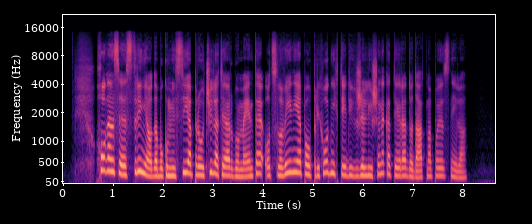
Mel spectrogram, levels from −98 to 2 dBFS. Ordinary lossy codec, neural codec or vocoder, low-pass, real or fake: none; autoencoder, 48 kHz, 32 numbers a frame, DAC-VAE, trained on Japanese speech; 14.4 kHz; fake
